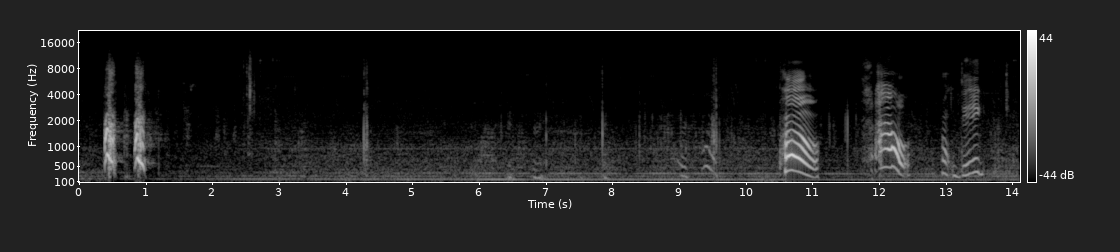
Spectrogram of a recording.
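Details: Poodle and shepherd dog playing out back: two sharp barks open, faint scattered yips follow, then loud arching yelps with rich harmonics near the end, rising and falling in pitch; a man talks intermittently throughout.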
